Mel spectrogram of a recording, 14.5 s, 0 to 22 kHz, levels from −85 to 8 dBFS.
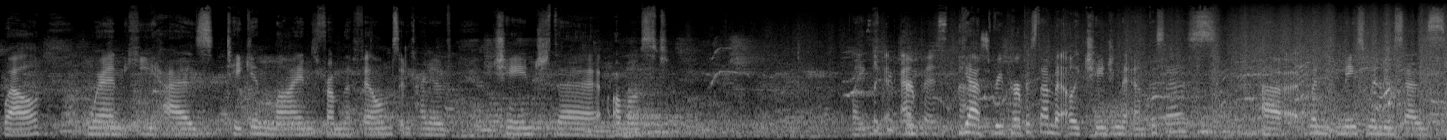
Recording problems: chatter from many people; loud; throughout; 4 dB below the speech

